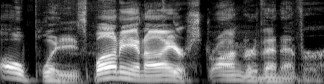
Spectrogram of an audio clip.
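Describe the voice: Using a cartoonish character voice, a man speaks at a moderate pace and a medium pitch, his pitch swinging very widely.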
